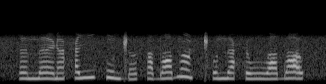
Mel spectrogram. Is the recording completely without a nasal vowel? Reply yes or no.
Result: no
